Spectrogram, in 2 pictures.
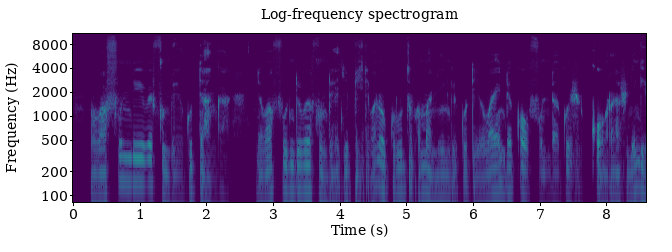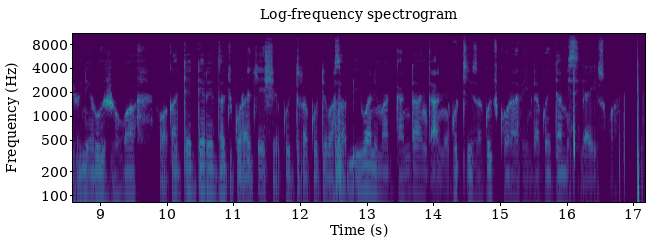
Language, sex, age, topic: Ndau, male, 18-24, education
